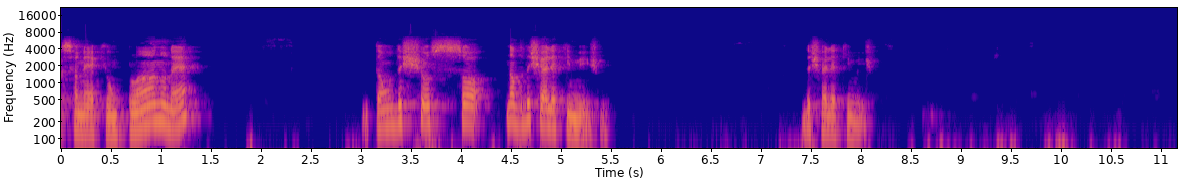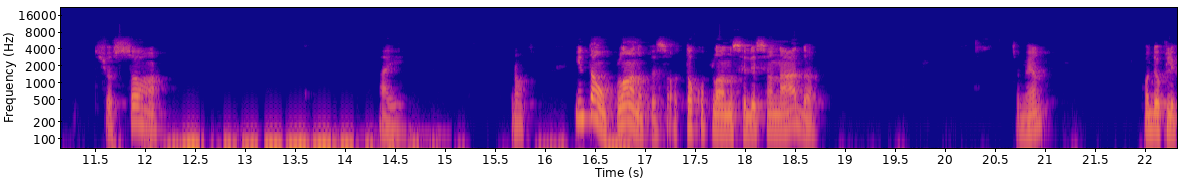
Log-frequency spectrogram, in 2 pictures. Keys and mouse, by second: 0.0 click, 0.5-3.0 middle drag, 4.3-6.1 middle drag, 7.6-9.3 right drag, 8.5 click, 9.3-10.3 middle drag, 11.2-12.8 right drag, 11.9 click, 12.8 middle click, 13.0 click, 13.2 middle click, 15.2 middle click, 15.5-17.3 right drag, 17.7 Tab, 18.9 Tab, 19.9-21.7 right drag, 21.8-22.3 right drag.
